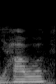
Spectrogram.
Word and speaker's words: Yahawah: When you translate that in Hebrew, some people pronounce it differently. I pronounce it Yahawah.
